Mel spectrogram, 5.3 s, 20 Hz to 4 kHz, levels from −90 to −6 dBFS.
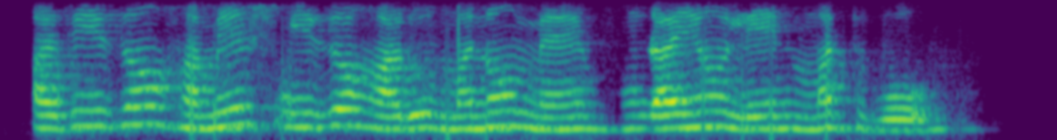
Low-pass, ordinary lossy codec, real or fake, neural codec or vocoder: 3.6 kHz; Opus, 32 kbps; real; none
